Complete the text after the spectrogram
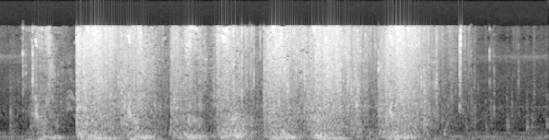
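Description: A pickaxe strikes hard objects again and again.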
